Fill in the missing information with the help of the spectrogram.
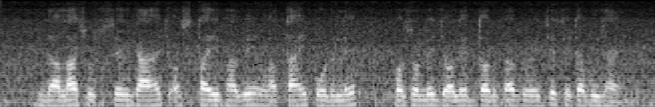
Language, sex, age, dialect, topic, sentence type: Bengali, male, 18-24, Jharkhandi, agriculture, statement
